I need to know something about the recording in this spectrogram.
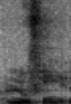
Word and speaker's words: Luffy: Luffy, or Luffy, I think, yeah, that's how his name is pronounced.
